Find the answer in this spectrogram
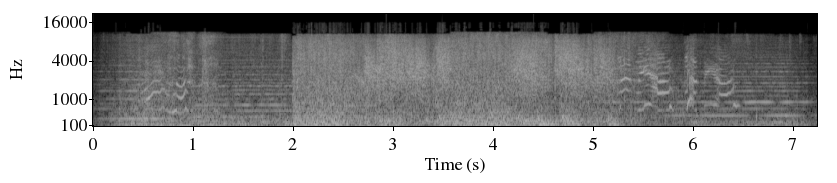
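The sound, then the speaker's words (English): Heavy gunfire erupts in a loud, dense barrage for several seconds, cracking and booming together, with shouting voices and rising, warbling tones before and after the burst. The shots are fired at a waiting Aegis helicopter on a rooftop as two men climb inside. “Forrest shoots at the chopper.”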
